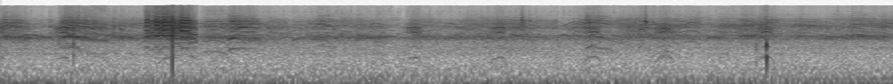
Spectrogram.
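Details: At a nest with two chicks, black-headed gulls give strident, rasping cries, a loud burst near the start, then scattered calls from many birds, over a steady low hum.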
